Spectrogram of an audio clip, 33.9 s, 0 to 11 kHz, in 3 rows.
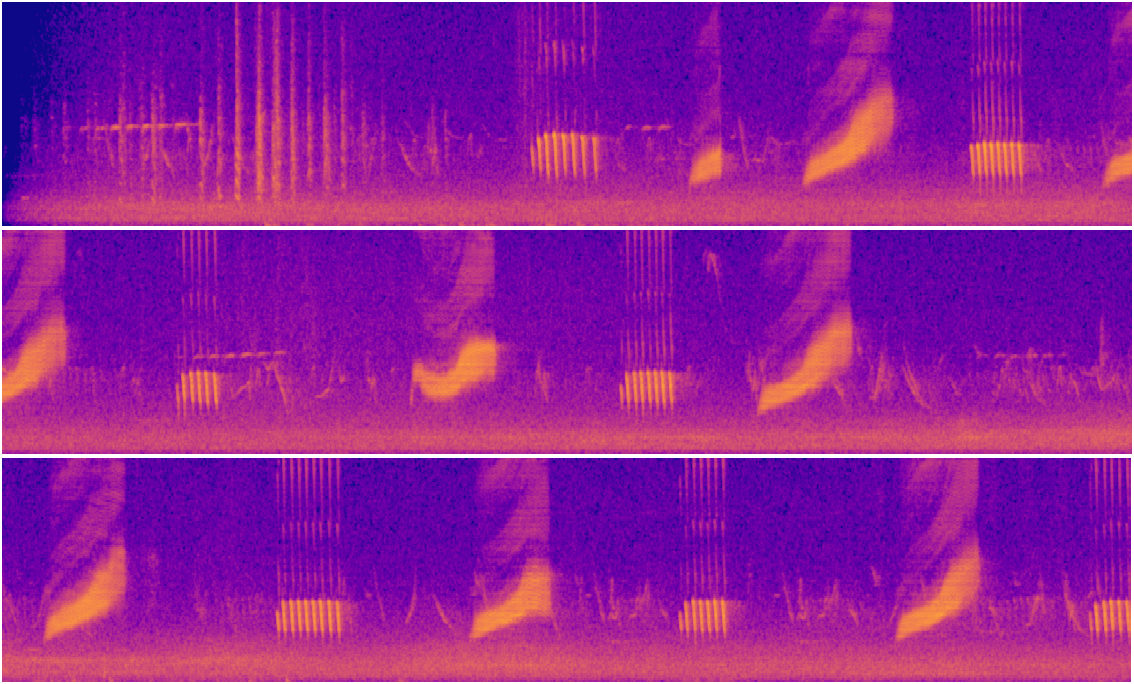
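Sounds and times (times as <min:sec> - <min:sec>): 
birds singing in the early morning: 0:00.0 - 0:33.8.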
